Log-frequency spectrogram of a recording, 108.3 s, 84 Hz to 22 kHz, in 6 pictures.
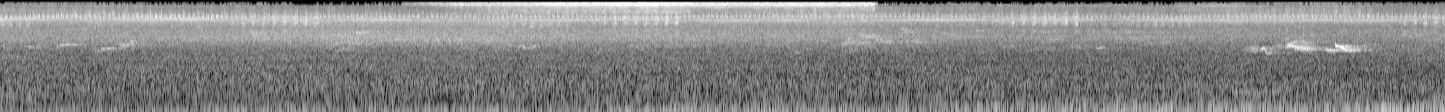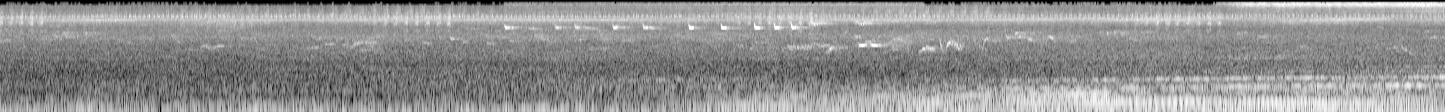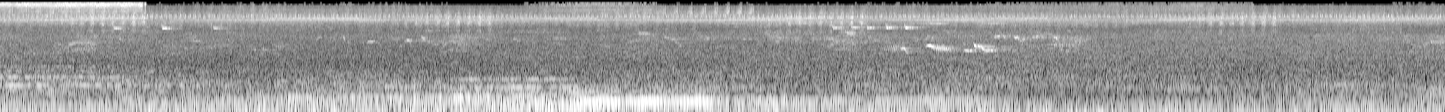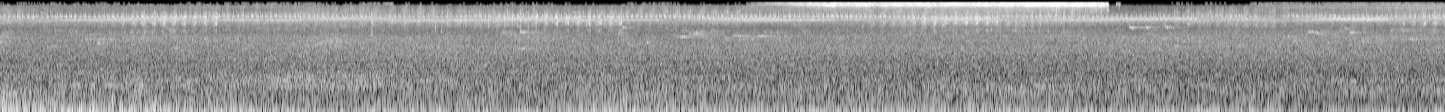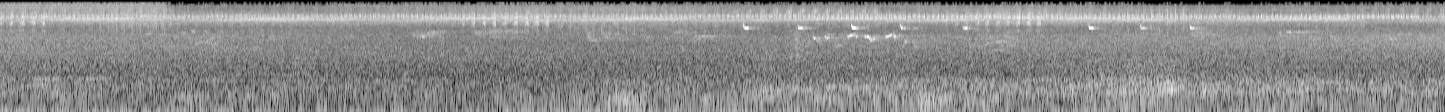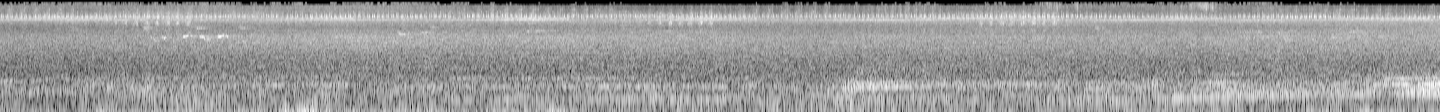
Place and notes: Rue de Vars, Chindrieux, France - Prairie stridulante
Par une chaude journée, les insectes stridulent dans une prairie sèche, le vent fait frémir les feuillages, quelques oiseaux des bois environnants chantent, tandis que la RD991 envoie ses ronronnements de motos plus ou moins agressifs .
19 June 2022, 18:20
